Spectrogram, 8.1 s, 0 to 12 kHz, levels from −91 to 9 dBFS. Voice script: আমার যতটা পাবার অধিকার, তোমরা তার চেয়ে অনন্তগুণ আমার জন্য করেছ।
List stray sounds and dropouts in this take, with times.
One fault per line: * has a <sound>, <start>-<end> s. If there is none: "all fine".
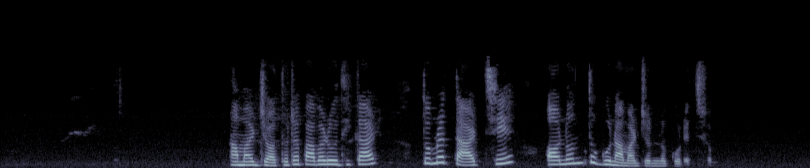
all fine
